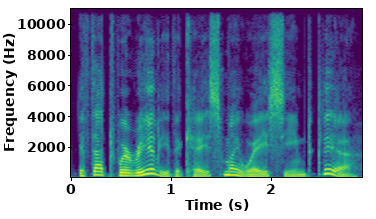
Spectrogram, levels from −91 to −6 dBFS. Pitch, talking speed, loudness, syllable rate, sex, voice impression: 155 Hz, 205 wpm, -16 LUFS, 4.7 syllables/s, male, masculine, adult-like, slightly bright, refreshing, slightly sincere, friendly, reassuring, slightly kind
